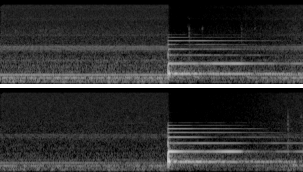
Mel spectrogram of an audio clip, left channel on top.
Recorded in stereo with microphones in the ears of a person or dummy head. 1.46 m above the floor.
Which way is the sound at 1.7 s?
35° right (ahead or behind).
